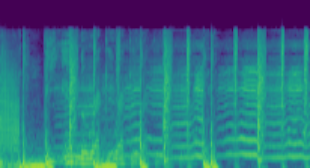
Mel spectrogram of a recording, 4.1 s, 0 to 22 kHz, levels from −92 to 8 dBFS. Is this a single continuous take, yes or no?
no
